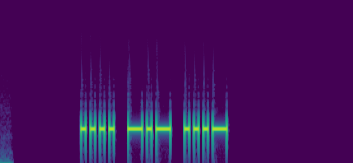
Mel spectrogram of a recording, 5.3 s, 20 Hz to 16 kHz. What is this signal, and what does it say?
Morse code, heard as a keyed tone, about 17 wpm, 700 Hz. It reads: HKV
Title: USA Call Sign Postfixes - 3 Letters 17wpm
